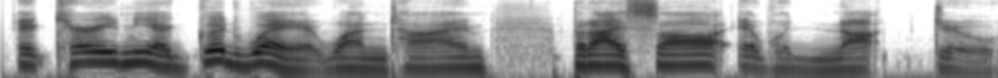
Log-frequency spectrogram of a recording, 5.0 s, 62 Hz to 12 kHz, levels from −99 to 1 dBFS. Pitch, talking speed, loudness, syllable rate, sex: 135 Hz, 190 wpm, -18 LUFS, 4.4 syllables/s, male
